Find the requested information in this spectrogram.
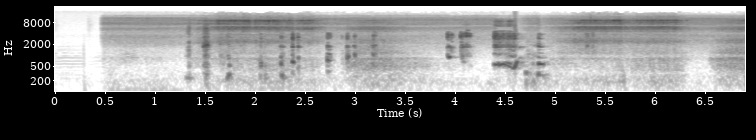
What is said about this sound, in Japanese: でね、そのね、音がね、私のいびきの音をね、ちょっと聞いてくれる？ほんと衝撃だった、ショックなんだけど、いきますよ。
